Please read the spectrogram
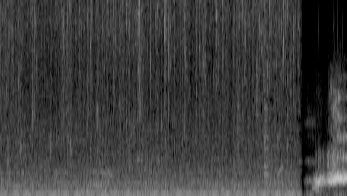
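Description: Steady rain falling, an even hiss full of fine patter, with a constant low hum under it. It cuts off abruptly about six seconds in, and a child's loud, high-pitched scream starts just before the end.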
